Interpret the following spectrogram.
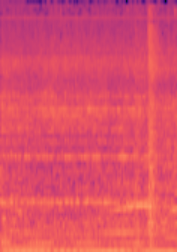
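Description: Live rock band's amplified instruments holding a loud, sustained low drone with no drum beat, and a higher tone sliding upward near the end.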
